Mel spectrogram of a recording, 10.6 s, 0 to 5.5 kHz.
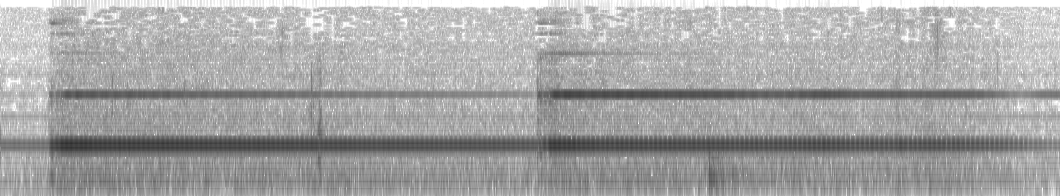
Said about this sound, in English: So I'll ring the gong 3 times.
